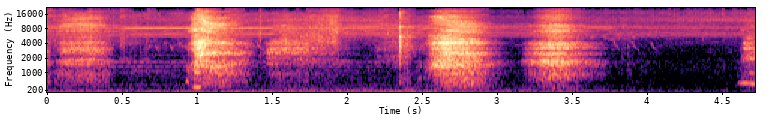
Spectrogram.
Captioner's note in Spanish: Sollozos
